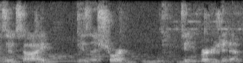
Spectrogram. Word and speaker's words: Zooxae: So Zeuxide, we pronounce it Zeuxide, is a shortened version of Zooxanthellae algae, which is the symbiotic algae found in coral.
